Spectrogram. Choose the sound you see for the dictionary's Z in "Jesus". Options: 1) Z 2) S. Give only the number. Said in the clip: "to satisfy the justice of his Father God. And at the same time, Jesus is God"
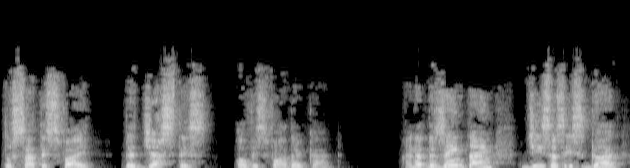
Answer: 2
